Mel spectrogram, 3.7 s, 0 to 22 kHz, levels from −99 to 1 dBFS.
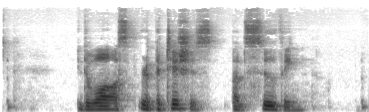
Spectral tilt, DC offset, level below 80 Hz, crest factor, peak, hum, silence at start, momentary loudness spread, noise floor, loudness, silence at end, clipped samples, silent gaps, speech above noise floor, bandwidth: -4.5 dB/octave; under 0.1%; -60 dBFS; 20 dB; -4 dBFS; none; 0.05 s; 10 LU; -67 dBFS; -22 LUFS; 0 s; under 0.1%; none; 45 dB; 16.5 kHz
